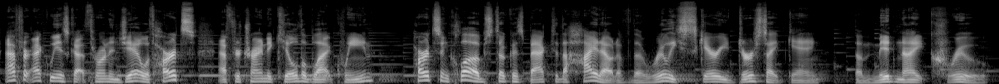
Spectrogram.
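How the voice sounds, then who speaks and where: A man playing an excitable, affectionate young cat-like alien troll girl, rambling playfully as narrator of a fan audio drama. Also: mid-range voice, normal speed. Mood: cheerful reminiscing. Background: music.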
